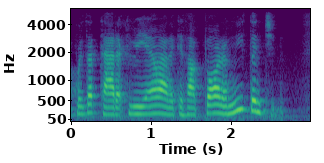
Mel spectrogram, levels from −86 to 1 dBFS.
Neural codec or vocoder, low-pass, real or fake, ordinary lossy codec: codec, 16 kHz, 0.5 kbps, FunCodec, trained on LibriTTS, 25 frames a second; 5.4 kHz; fake; none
